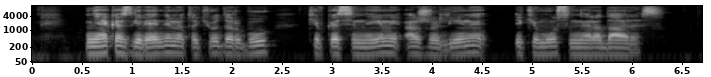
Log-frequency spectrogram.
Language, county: Lithuanian, Panevėžys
